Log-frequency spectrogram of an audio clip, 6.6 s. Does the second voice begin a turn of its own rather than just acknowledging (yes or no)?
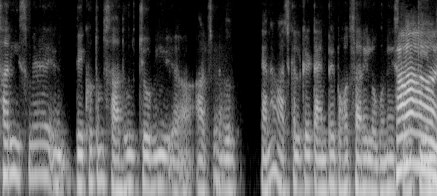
yes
